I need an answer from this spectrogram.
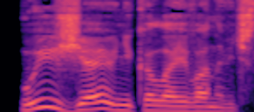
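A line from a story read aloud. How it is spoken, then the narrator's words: Plain. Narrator (Russian): сказал Немирович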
